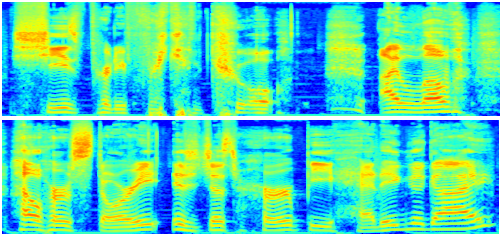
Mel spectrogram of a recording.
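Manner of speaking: ordinary delivery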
